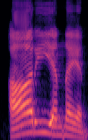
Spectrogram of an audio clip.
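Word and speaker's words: renin: This only thing is that R E N I N. This pronunciation is a rein only.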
